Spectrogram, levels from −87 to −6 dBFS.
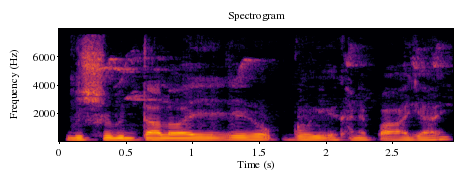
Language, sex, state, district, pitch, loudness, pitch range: Bengali, male, West Bengal, Dakshin Dinajpur, 125 Hz, -29 LUFS, 120-125 Hz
